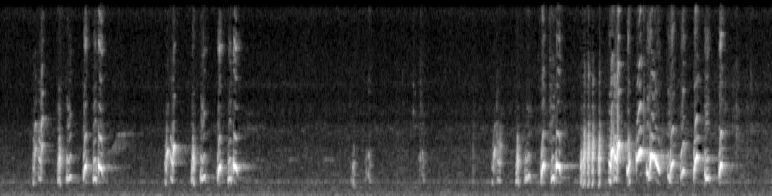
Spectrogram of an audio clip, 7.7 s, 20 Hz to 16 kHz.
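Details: During a heated duel between a bulbul and a wild bird, 27 March 2021: scattered short phrases of sharp chirps, a quiet gap with faint notes, then a dense, excited rush of warbled chirping.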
